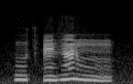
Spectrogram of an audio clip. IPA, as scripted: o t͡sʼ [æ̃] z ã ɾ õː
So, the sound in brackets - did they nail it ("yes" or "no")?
yes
